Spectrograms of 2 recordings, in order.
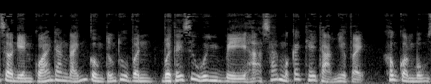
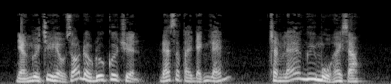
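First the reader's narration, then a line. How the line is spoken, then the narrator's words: Angry loud shout. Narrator (Vietnamese): thiếu niên đã nổi nóng quát lớn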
